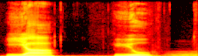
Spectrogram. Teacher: اس میں زبان کا درمیانی حصہ اوپر کو اٹھتا ہے اور اس کا مخرج اس جگہ تنگ ہو جاتا ہے جہاں ہم چھوٹا سا سفید نقطہ دیکھ رہے ہیں، جیسے یا، یو۔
